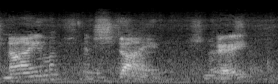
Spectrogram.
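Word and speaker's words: שניים: No, there's a shva there. It all gets pronounced together. Shnaim.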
